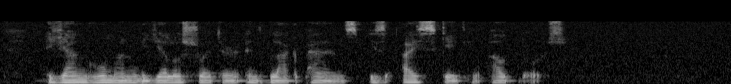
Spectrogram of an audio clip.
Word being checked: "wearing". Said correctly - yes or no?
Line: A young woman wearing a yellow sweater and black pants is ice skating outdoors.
no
